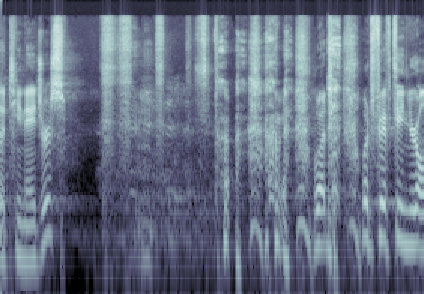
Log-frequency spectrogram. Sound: laughter

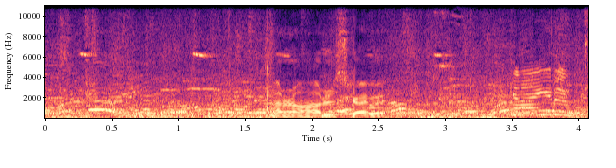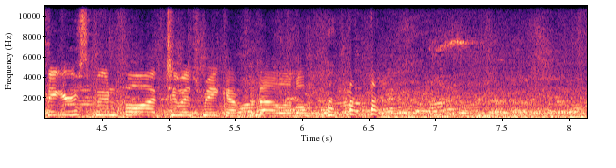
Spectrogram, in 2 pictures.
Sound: laughter

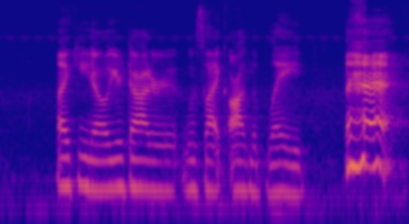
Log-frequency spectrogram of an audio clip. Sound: laughing

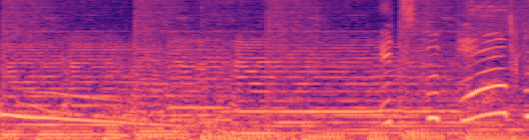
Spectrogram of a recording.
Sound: howling

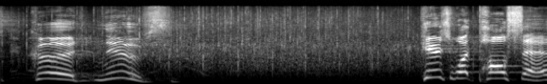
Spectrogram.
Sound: congregation clapping

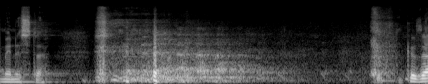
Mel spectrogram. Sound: laughter

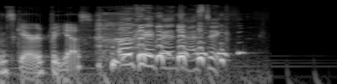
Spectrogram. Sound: laughter

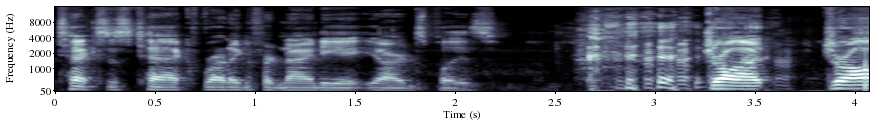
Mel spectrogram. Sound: laughter

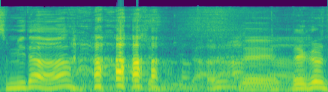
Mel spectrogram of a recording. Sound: hahaha

